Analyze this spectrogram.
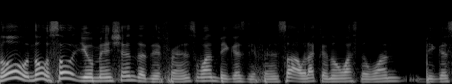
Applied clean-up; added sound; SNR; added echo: none; none; none; none.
